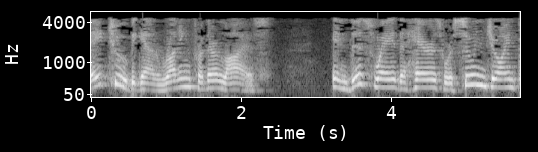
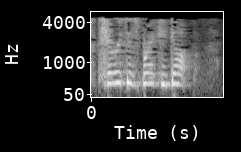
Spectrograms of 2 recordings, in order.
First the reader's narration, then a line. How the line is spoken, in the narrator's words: they were breathlessly told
